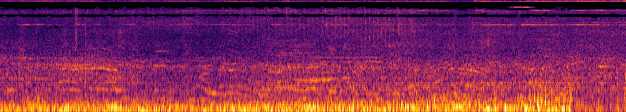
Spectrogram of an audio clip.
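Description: Street noise in a passing procession crowd: motor vehicles running close by, with people's voices mixed in.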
